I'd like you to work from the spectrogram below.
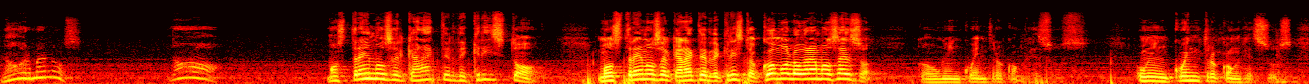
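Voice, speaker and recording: A man's voice: high-pitched, a little slow, gravelly, a little mellow, slightly rough. A man preaching a sermon as pastor, building emphasis with rhetorical questions.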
